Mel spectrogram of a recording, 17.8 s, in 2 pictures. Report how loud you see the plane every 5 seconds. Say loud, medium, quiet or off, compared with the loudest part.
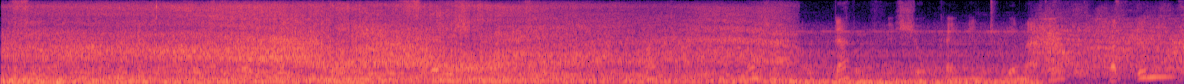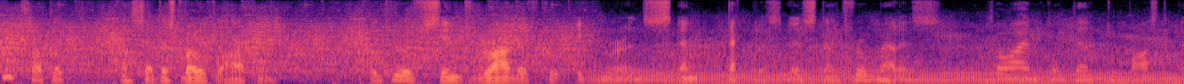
loud, medium, medium, medium.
